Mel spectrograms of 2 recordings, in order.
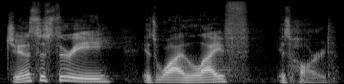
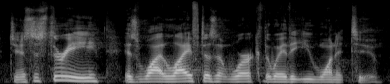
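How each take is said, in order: First: Spelling it out for the congregation, slow; slow and simple. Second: Said in the usual way. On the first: Shown as a demonstration. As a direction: stress on "three", slow and deliberate. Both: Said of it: "let me put this really simply".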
